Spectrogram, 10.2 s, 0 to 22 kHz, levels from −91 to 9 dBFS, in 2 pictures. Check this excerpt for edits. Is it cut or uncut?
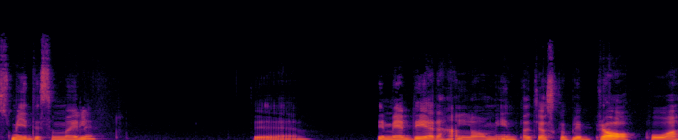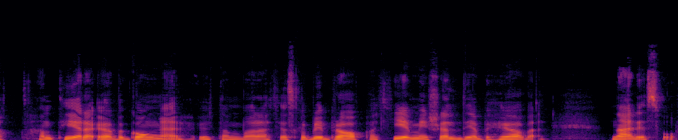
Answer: uncut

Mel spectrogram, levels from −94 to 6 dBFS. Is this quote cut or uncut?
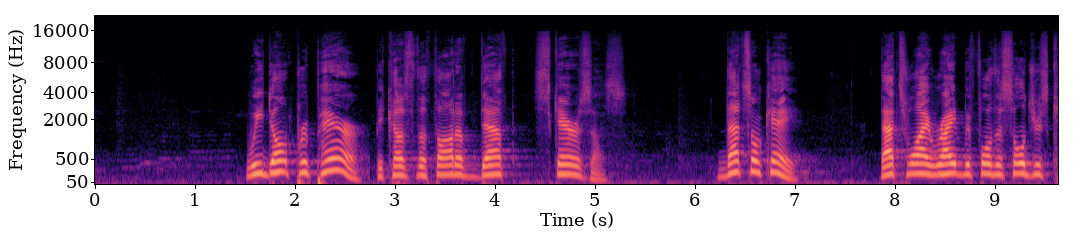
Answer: cut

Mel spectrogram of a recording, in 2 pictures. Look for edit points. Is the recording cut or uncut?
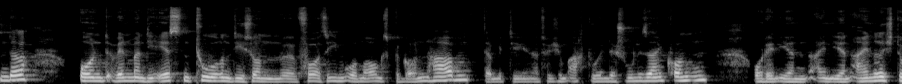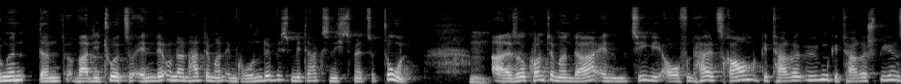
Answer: uncut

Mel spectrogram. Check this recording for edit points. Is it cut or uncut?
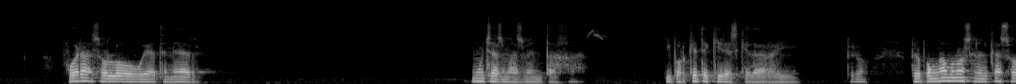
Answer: cut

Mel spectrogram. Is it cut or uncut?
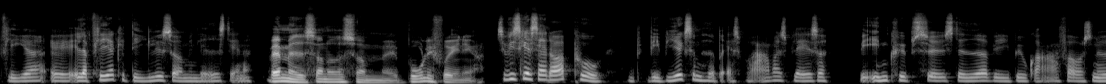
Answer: cut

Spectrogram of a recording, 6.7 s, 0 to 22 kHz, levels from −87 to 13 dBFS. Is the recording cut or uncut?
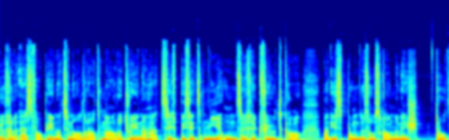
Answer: cut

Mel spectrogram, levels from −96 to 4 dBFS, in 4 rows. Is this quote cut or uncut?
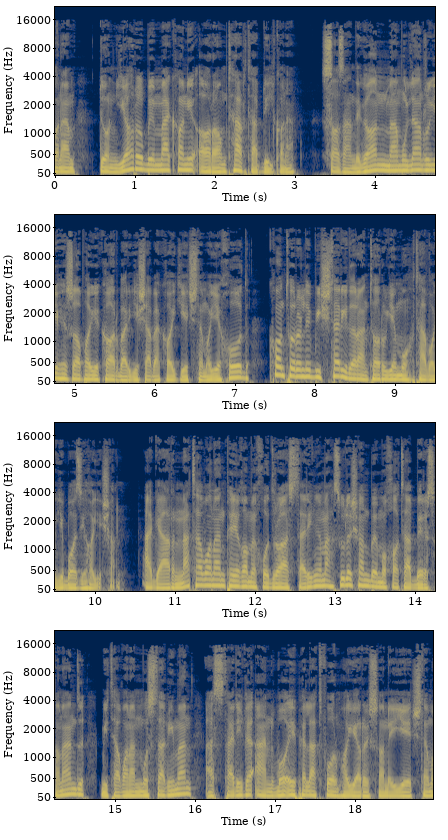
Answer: cut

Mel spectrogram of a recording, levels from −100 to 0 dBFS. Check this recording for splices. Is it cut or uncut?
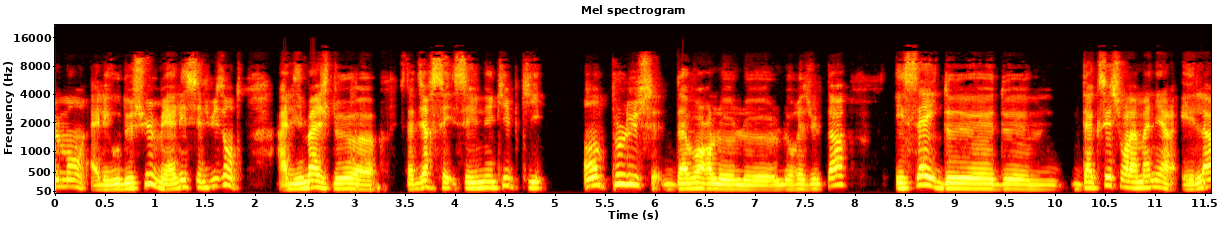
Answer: cut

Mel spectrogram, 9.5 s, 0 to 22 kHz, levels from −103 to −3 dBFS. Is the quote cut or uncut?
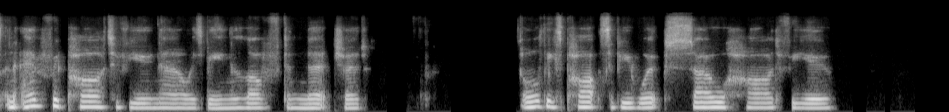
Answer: cut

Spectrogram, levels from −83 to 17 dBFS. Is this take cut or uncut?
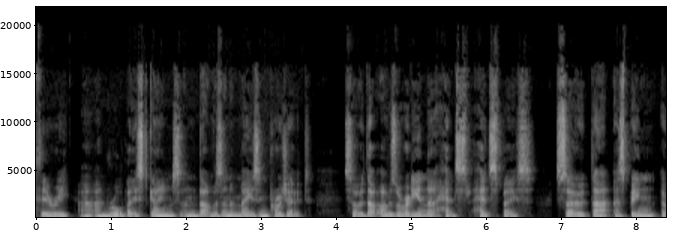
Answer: cut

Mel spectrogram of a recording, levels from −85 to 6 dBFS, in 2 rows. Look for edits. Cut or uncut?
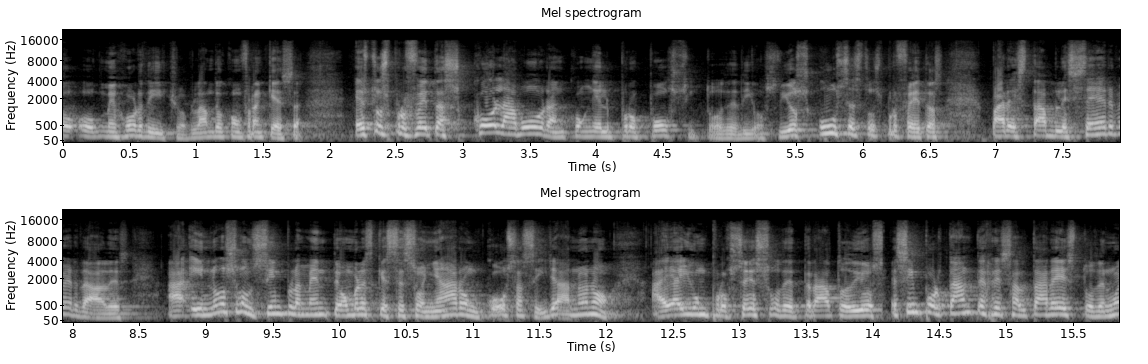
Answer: cut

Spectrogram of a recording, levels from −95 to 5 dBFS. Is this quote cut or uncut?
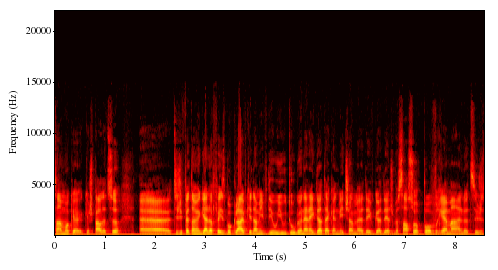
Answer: uncut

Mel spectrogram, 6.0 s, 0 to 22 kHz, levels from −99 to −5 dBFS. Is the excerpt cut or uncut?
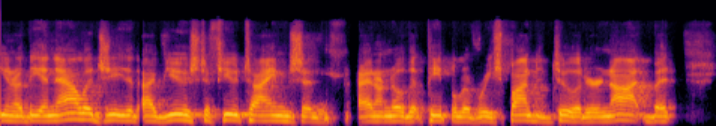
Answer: cut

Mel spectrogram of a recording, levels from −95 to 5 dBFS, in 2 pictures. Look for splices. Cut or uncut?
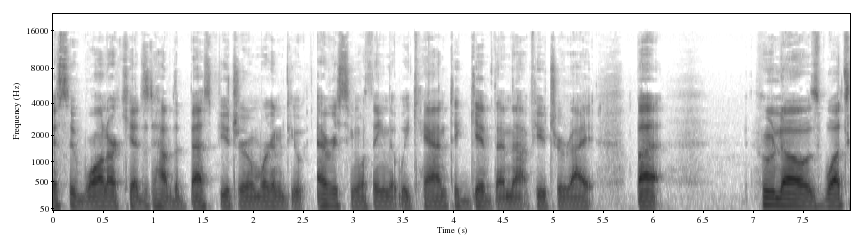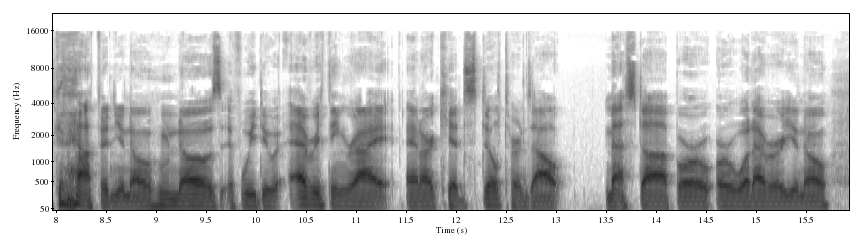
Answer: uncut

